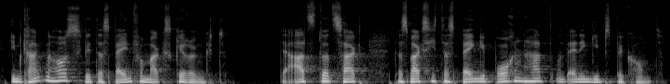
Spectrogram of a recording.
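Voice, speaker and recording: A man reading a children's story aloud in a clear, even way. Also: mid-range voice.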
